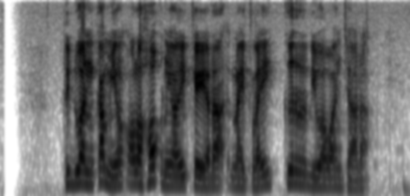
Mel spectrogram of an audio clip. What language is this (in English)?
Sundanese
